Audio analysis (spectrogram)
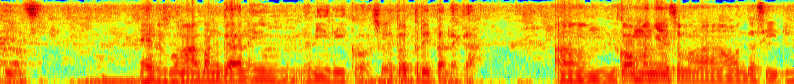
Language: Filipino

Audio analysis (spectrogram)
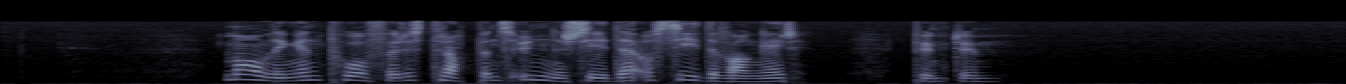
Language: Norwegian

